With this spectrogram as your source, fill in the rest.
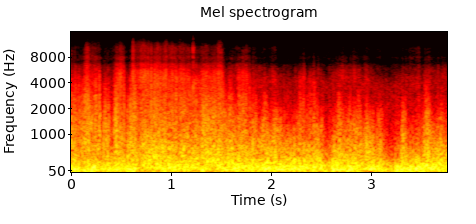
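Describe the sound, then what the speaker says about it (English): Strong wind buffets the microphone in continuous, loud rumbling gusts on Mount Isolation, New Hampshire, with no voices. "it's super windy even right here"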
